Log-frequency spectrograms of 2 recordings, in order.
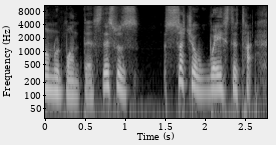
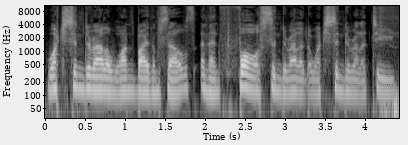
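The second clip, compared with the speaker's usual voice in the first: normal talking voice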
